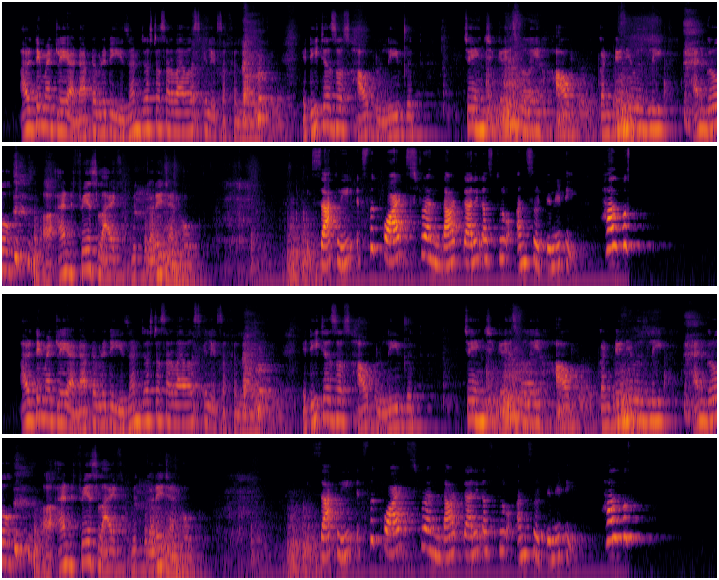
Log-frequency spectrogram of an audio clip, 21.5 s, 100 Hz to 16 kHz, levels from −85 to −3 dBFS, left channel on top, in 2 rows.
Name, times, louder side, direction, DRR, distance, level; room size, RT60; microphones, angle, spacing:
voice 1, 0.3-6.2 6.9-8.6 9.0-10.1 10.3-10.9 11.3-13.6, left 1 dB, 15° left, 0.8 m, -39 dB
sound 1, 2.8-6.1 6.6-16.2 16.6-16.9, left 2 dB, 70° left, 1.5 m, -45 dB
voice 2, 15.5-19.4 19.7-20.1, left 5 dB, 45° left, 0.5 m, -33 dB
15.0 x 11.0 x 4.6 m
head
